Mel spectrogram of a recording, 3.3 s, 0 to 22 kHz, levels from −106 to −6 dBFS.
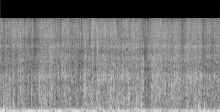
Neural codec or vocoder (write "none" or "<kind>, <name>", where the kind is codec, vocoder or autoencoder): none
